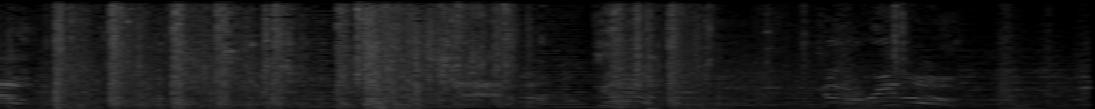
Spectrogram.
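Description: Sustained gunfire in Mafia I: Definitive Edition, loud overlapping volleys with dense shots and crashing impacts over several seconds, with voices calling out beneath the shooting.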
